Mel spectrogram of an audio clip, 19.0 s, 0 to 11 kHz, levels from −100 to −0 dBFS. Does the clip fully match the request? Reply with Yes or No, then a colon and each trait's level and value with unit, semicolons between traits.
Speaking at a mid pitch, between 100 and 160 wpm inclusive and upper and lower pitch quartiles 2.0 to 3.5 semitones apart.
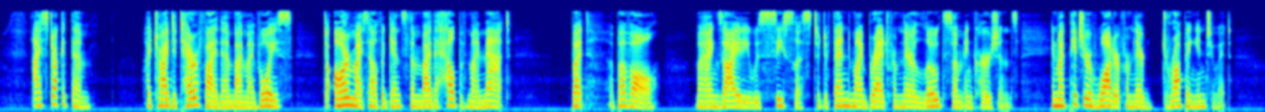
Yes: medium, 170 Hz; average, 150 wpm; average, 2.9 semitones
